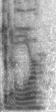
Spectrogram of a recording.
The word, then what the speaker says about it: DeBoer: Pete DeBoer.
